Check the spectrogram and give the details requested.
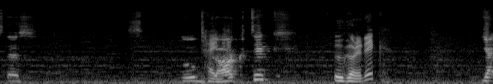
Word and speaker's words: Ugaritic: oh God, how the fuck do I pronounce this? Type- Ugarctic? Ugaritic? Yeah, Ugaritic, or Canic, or Canitic way of saying Yes.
